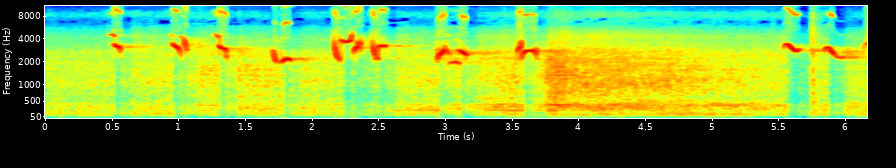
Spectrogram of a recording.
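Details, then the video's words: Lesser green leafbird lure song to rouse lazy birds: scattered, sharp, high chirped whistles in small groups, and a passing vehicle rumbling through the quiet middle stretch. "SUARA PANCINGAN BURUNG CUCA IJO AGAR TIDAK MALAS"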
